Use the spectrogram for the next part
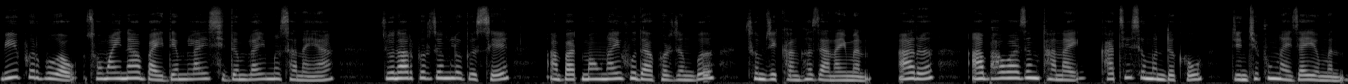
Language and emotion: Bodo, neutral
